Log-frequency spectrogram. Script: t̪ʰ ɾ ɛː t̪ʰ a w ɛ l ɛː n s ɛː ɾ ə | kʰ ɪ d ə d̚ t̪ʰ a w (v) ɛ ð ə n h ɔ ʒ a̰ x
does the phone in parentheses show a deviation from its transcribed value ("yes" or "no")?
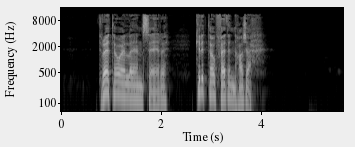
yes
